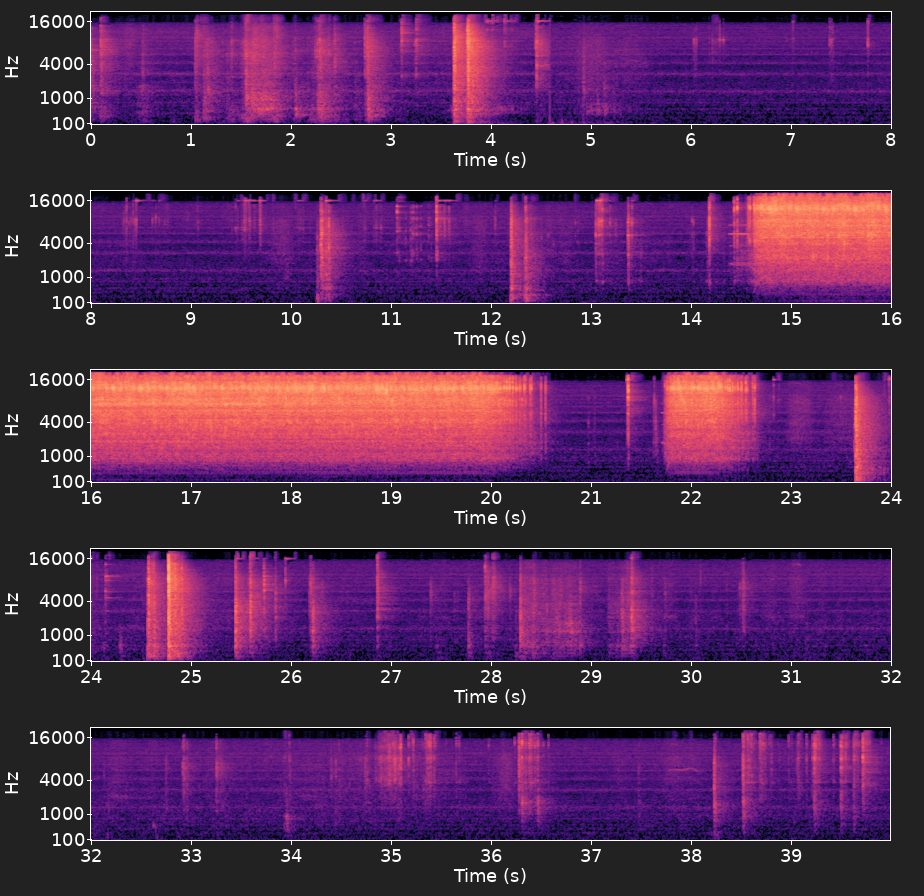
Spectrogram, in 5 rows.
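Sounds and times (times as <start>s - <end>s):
power tool driving bolts: 14.4s - 20.6s, 21.7s - 22.7s.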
